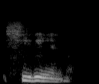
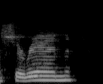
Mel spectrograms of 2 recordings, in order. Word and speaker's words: Shireen: I don't have a lot of attachment to the pronunciation because the actual pronunciation in Farsi is Shireen. And it's tough. It's like, it's a mouthful for people to say. So growing up when I was in Canada, everyone said Shireen, but I also like Shireen. Some people say Shireen.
